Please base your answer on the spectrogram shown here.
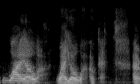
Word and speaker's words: WIOA: We do talk about it later on, but WIOA stands for the Workforce Investment and Opportunity Act. Okay. And what is it? It's how do you say it as a? WIOA.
